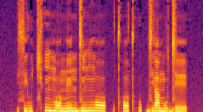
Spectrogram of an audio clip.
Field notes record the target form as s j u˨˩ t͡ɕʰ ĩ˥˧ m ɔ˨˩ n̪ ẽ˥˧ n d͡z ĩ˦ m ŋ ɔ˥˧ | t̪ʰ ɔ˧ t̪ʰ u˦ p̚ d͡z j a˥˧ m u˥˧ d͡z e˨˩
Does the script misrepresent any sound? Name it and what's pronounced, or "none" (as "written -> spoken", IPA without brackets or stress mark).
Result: none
